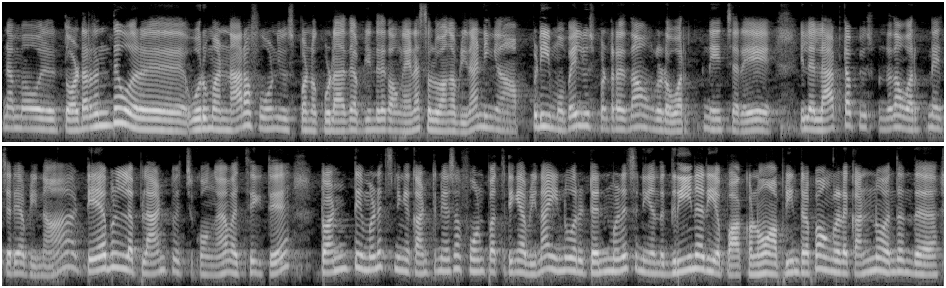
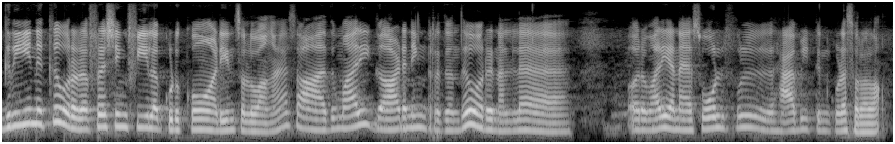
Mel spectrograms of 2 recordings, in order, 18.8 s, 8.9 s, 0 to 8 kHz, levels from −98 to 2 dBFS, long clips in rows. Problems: background sounds at intervals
